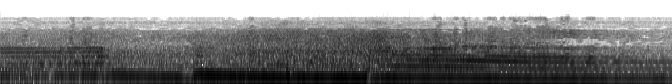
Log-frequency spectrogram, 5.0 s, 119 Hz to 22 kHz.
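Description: A 2006 Club F3 single-seater race car sweeps past at Oulton Park, its high engine note holding steady and loud with a slight pitch drop and shift partway, dappled sunshine over the circuit; no voices audible over the engine.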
